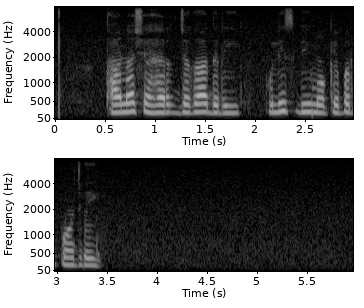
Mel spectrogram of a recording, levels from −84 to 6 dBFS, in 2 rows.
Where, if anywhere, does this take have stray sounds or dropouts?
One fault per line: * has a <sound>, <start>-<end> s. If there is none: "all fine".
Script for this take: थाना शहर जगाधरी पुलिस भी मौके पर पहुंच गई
all fine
